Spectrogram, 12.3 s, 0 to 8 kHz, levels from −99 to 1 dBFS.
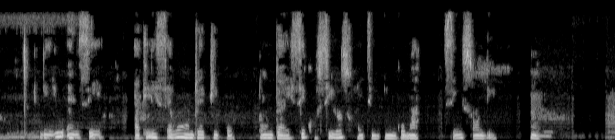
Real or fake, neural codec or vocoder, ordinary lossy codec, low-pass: fake; vocoder, 44.1 kHz, 128 mel bands every 256 samples, BigVGAN v2; MP3, 48 kbps; 7.2 kHz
